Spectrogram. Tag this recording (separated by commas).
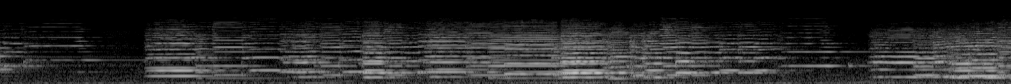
Musical instrument, Bowed string instrument, Music, Violin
